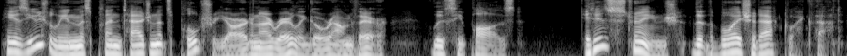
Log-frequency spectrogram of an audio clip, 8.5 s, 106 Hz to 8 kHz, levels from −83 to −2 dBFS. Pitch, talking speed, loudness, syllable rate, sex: 115 Hz, 185 wpm, -17 LUFS, 5.2 syllables/s, male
